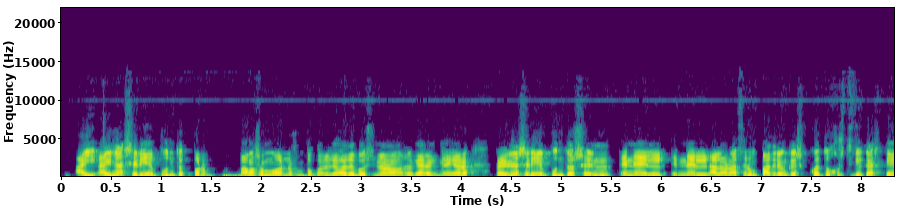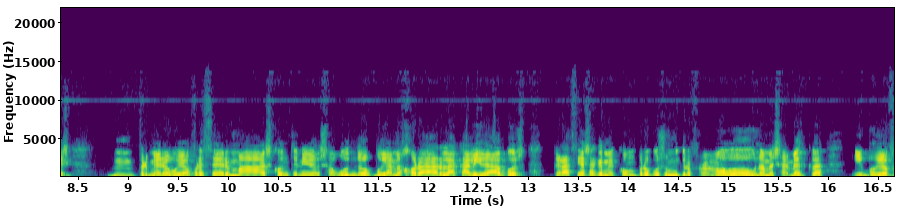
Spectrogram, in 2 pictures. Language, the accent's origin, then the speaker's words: Spanish; Spain; Pero aparte, somos españoles y somos jugones.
